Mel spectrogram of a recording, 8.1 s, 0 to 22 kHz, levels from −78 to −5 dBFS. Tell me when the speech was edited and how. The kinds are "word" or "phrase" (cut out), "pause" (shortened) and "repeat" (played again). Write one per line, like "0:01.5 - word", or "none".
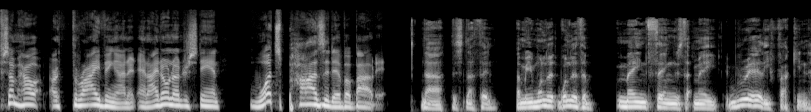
0:06.9 - word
